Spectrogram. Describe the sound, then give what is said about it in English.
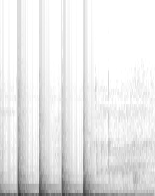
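Four quick, evenly spaced, solid knocks on a door, followed by a short quiet pause with faint background noise. “I hear you knocking, exactly.”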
